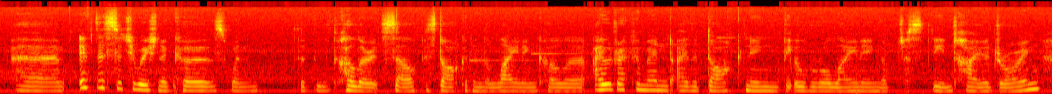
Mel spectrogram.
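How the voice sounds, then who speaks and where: A woman speaks at a moderate pace in a fairly low voice with fairly even intonation, over noticeable background noise. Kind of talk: casual art critique talk to viewers. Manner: stumbly, awkward, mumbles at times.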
